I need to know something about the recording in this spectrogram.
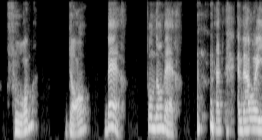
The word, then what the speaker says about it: Fourme d'Ambert: I don't think we have it linked to the presentation, but it says something like Fourme d'Ambert, Fourme d'Ambert.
